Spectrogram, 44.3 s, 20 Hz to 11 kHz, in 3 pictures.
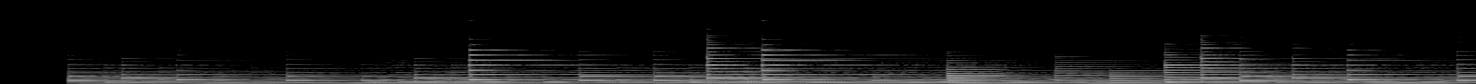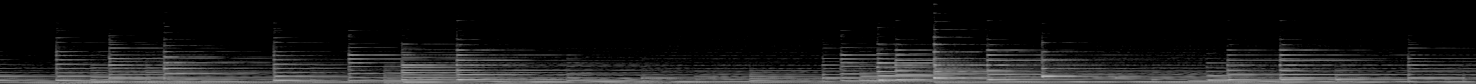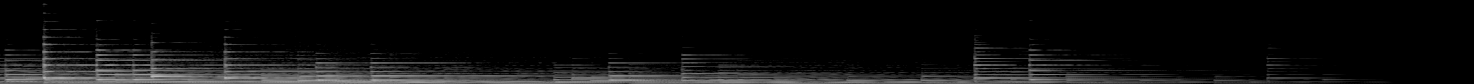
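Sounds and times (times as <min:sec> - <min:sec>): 
Yamaha P-255 digital piano: 0:00.7 - 0:43.3.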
